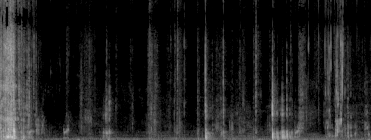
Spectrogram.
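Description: A die-cast toy car slides down a plastic slide into a pool of water with a short burst of noise at the start. Scattered soft, crunchy clicks and knocks follow.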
